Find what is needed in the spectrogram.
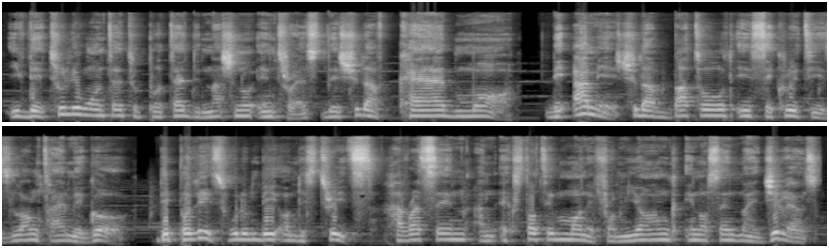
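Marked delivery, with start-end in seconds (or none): none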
